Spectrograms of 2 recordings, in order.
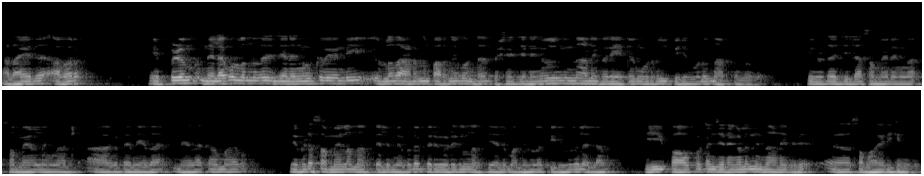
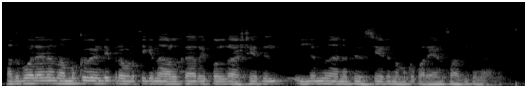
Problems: constant background noise, low volume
